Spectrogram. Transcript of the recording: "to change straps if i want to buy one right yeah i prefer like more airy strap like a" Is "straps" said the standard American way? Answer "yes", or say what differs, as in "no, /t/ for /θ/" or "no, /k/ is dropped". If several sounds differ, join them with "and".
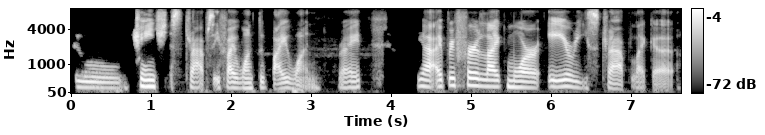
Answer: yes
